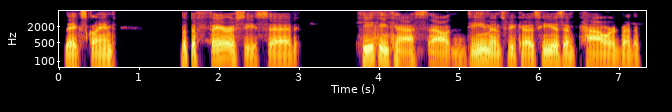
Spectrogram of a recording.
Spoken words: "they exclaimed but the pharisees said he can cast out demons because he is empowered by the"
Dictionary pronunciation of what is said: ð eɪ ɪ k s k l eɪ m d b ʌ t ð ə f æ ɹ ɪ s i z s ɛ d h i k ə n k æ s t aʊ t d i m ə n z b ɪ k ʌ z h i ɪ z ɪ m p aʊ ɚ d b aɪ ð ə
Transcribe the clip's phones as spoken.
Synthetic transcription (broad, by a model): ð eɪ ɪ k s k l eɪ m d b ʌ t ð ə f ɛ ɹ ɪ s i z s ɛ d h i k ə n k æ s t aʊ t d i m ə n z b ɪ k ʌ z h i ɪ z ɪ m p aʊ ɚ d b aɪ ð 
